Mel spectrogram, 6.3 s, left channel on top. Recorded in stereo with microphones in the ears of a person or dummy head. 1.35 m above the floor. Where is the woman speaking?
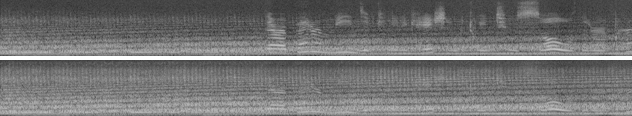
30° left (ahead or behind).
